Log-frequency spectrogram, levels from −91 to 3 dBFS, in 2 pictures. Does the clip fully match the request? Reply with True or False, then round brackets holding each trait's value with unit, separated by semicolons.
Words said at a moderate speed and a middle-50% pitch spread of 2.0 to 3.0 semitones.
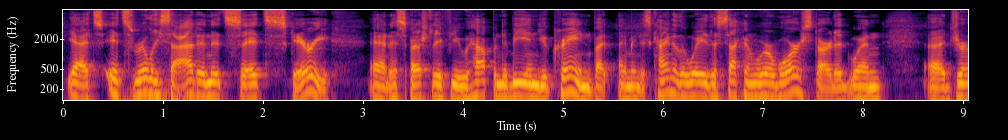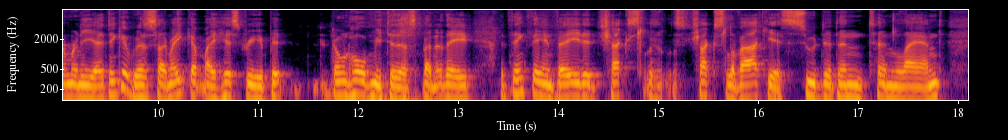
True (195 wpm; 2.6 semitones)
